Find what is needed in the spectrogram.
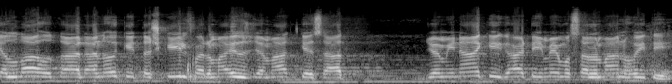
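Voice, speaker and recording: A man's high-pitched, monotone voice with flat intonation over music in the background. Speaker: Islamic scholar giving a religious sermon. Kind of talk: religious sermon / lecture narrating Quranic stories.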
